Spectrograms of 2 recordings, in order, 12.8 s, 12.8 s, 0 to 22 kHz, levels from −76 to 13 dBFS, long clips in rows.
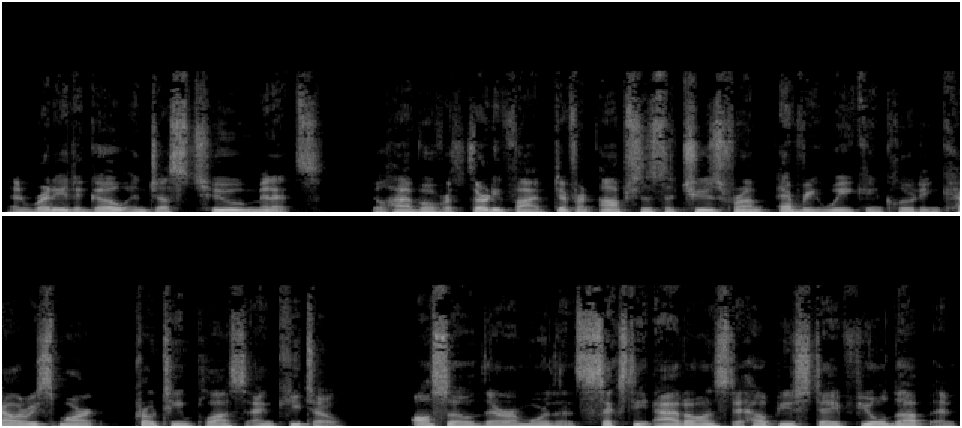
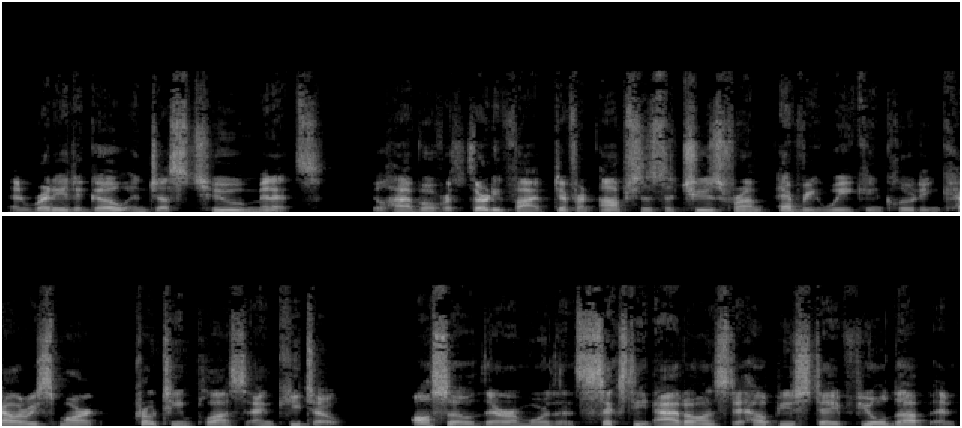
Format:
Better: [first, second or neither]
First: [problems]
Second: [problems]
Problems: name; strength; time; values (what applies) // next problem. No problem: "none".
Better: first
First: none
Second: thin; very; fading below 500 Hz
